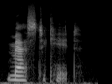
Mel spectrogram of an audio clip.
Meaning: 1. To chew (usually food) 2. To grind or knead something into a pulp
- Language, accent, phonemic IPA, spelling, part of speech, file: English, US, /ˈmæstɪkeɪt/, masticate, verb, En-us-masticate.ogg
